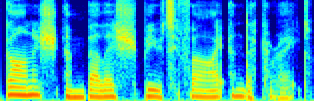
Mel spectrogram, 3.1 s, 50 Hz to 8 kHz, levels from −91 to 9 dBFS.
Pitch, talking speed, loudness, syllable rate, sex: 145 Hz, 95 wpm, -19 LUFS, 4.4 syllables/s, male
